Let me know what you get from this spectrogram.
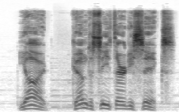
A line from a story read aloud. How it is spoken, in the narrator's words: he called out over the radio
